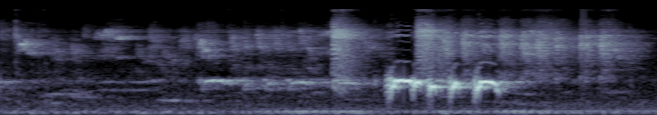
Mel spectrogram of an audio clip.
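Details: ['Male zebra dove lure call meant to make mute doves start calling; one quick rolling, stuttered coo phrase arrives near the end, preceded by thin high chirps and a sharp burst from other birds']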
